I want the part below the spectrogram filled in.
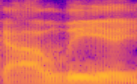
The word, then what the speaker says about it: aliyah: So what any of you, if you want to explain, tell me how to say it properly when you're making aliyah, and then You're saying it right. Aliyah.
